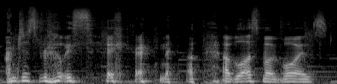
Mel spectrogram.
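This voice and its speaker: A man streamer chatting casually with his viewers, rambling with restarts and little breathy laughs. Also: medium pitch, measured pace, a little mellow, soft background music.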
